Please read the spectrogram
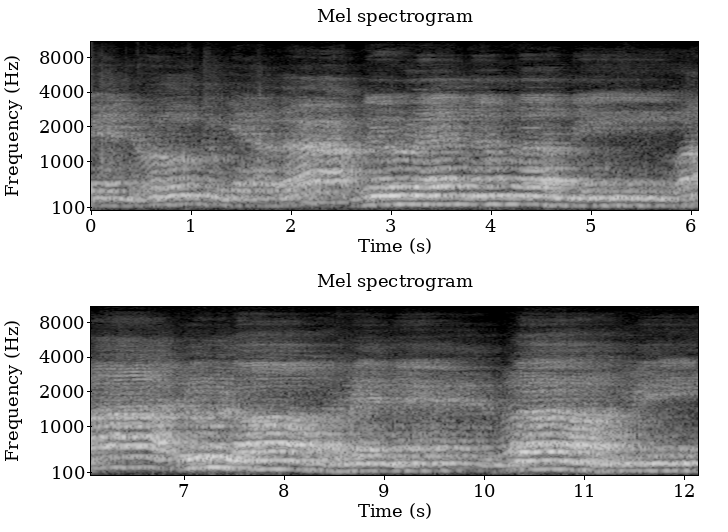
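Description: Slow church singing of a hymn, with long held notes that glide from one pitch to the next.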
